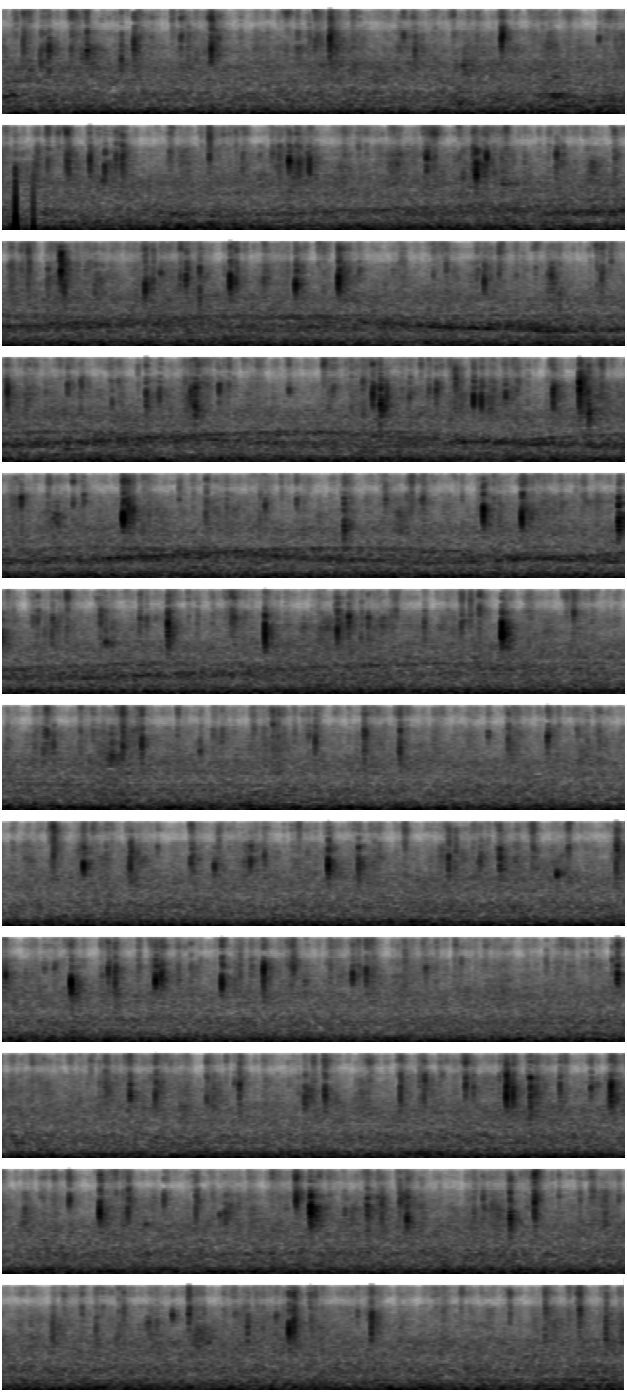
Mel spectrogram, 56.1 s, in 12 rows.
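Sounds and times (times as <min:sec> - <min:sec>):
rain drops ticking: 0:00.0 - 0:56.0.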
